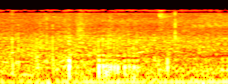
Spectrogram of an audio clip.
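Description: Low rumble of handling noise on a handheld camera's microphone while walking, with a few soft knocks about a second in.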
